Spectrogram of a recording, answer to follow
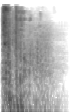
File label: hit; EMXArms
